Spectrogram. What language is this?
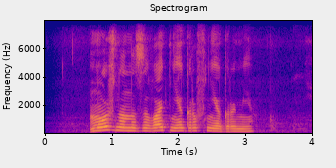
Russian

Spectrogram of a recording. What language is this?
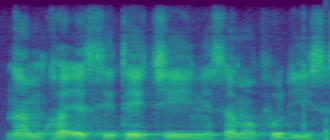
South Ndebele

